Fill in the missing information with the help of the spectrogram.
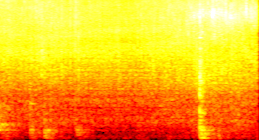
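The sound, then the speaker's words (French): A pan over full high heat sizzles steadily and loudly with a broad hiss as a small glass of white wine is added to deglaze, punctuated by a few soft clinks and stirring scrapes, and a sharper burst of sizzling near the end. “Maintenant, je peux déglacer au vin blanc. Hop, j'ajoute mon petit verre. Je reste sur mon feu fort.”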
